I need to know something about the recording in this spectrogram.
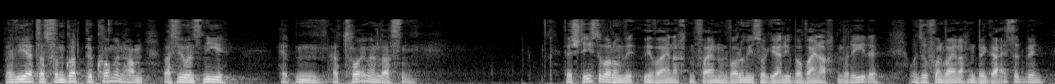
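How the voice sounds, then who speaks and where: A man's voice: fairly low pitch, fairly even intonation, quick pace, dark tone. A man preaching a Christmas sermon in a church hall, fervent and direct, often repeating himself and questioning his listeners. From Berlin. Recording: long hall reverb.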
